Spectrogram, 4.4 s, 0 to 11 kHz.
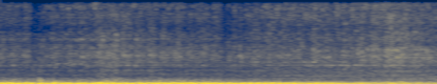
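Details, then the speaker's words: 5.3L V8 Silverado with 2024 C8 Corvette intake manifold, 2019 ZR1 throttle body, headers and colder intake, untuned: deep V8 idle hunting and stumbling, struggling to stay running; rough idle from untuned intake modifications. "yeah you can hear it having a hard time uh idling like I said none of this is tuned it's not even tuned for the headers the new intake the colder intake or the bigger throttle body so it makes sense for it to be you know having a trouble to stay on"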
